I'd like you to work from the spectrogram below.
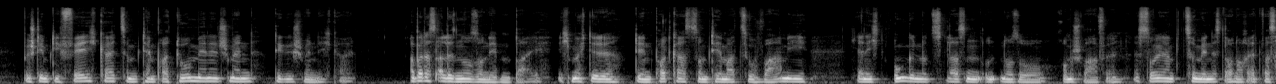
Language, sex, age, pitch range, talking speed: German, male, 40-59, 120-140 Hz, 165 wpm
